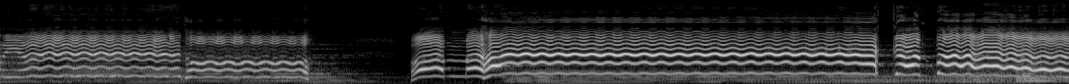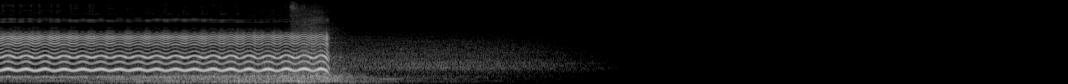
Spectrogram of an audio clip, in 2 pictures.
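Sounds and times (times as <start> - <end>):
tenor singing opera: 0.0 - 15.3.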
